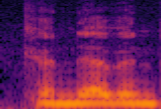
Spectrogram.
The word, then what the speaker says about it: Cynefin: It is a Welsh word. It's a Welsh word, and not good luck with Welsh. That one's actually pretty easy, I think.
